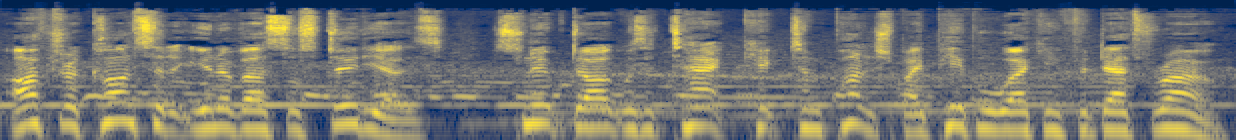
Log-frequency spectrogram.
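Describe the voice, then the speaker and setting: A man's voice: a little high, normal speed, loud music behind the voice. A man reading a scripted news report as a reporter.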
